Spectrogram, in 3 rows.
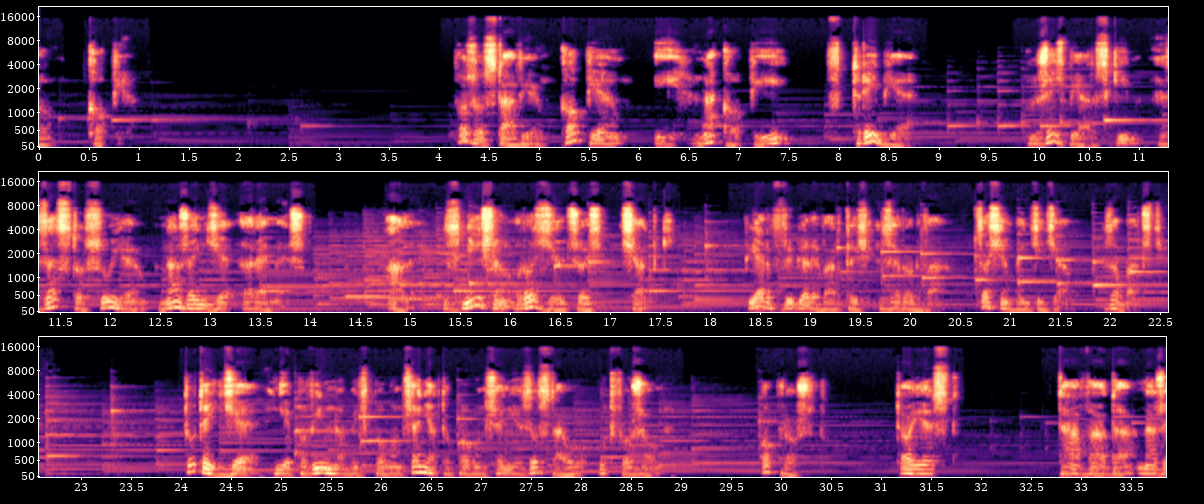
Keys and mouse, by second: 1.9 click, 2.9 click, 4.6 click, 5.7-6.7 middle drag, 7.4 KP_1, 9.4 Tab, 13.1-21.5 drag, 22.1-24.1 middle drag, 24.5-26.3 middle drag, 26.8-28.1 middle drag, 28.8-30.8 middle drag.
